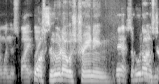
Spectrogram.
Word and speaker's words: Cejudo: But Henry Cejudo, is that how you pronounce his name?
